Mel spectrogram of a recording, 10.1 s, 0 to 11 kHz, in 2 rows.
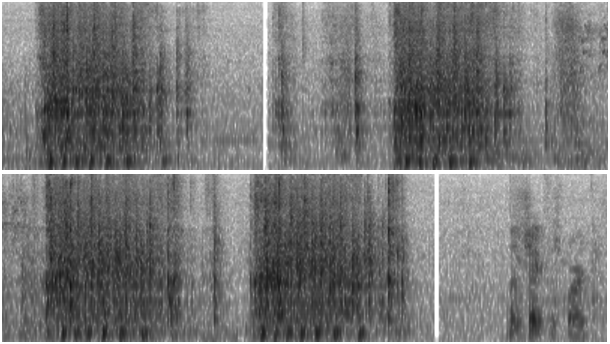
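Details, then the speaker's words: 1976 Tilly rototiller with 3hp Briggs & Stratton, not run for years, very loud muffler; loud single-cylinder fires in short bursts then abruptly shuts off as if killed; owner suspects lost spark, possibly points; engine cutting out. "part it sounds like just somebody reach over and shut it off so could have lost spark if it did i'm probably going to be into a set of points not sure yet got no spark"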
